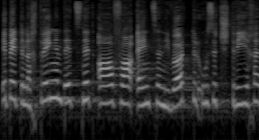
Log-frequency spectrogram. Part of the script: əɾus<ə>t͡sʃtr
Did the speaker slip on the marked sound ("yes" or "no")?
no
